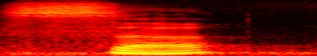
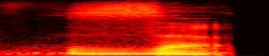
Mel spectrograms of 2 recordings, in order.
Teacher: अगर vocal cords vibrate नहीं करेंगे तो इट विल बी स साउंड और अगर वोकल कॉर्ड्स वाइब्रेट करेंगे तो ज साउंड प्रोड्यूस होगा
